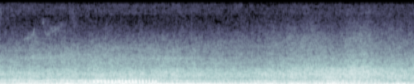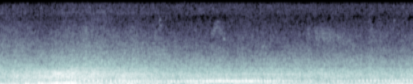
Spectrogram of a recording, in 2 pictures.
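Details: Common frogs give soft, low, purring croaks in bursts of about a second, repeated several times. A steady traffic-like rumble runs underneath.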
